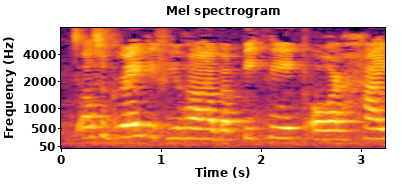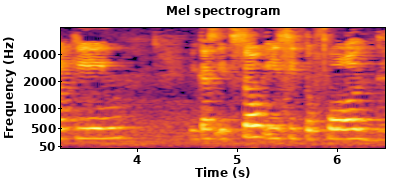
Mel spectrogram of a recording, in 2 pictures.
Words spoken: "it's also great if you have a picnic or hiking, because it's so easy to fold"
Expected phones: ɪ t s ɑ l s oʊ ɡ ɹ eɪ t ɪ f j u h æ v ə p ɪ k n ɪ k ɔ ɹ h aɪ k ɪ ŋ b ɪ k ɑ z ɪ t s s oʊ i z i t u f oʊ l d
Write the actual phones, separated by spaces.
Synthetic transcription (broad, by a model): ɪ t s ɑ l s oʊ ɡ ɹ eɪ t ɪ f j u h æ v ə p ɪ k n ɪ k ɔ ɹ h aɪ k ɪ ŋ b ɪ k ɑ s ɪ t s s oʊ i s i t u f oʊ l d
